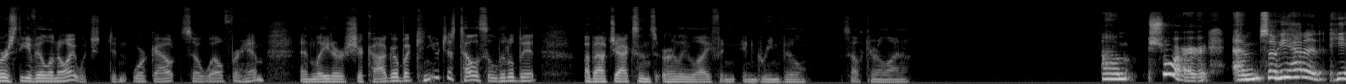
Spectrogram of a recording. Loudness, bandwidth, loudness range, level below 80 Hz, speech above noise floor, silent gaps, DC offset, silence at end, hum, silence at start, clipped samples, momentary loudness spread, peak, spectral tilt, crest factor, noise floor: -25 LUFS; 16 kHz; 14 LU; -58 dBFS; 33 dB; none; under 0.1%; 0 s; none; 0 s; under 0.1%; 17 LU; -8 dBFS; -5 dB/octave; 18 dB; -59 dBFS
